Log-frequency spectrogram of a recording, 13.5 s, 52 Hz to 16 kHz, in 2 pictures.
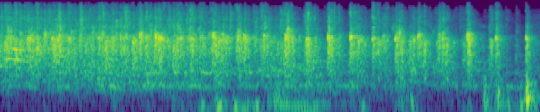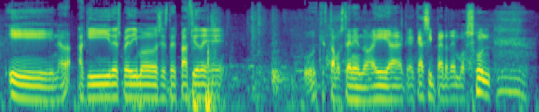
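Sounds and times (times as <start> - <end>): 
audience applause: 0.0 - 6.7
speech: 6.9 - 9.7, 10.6 - 13.4.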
